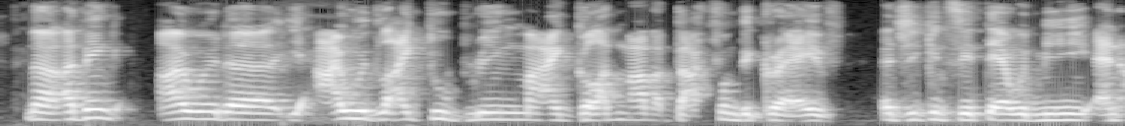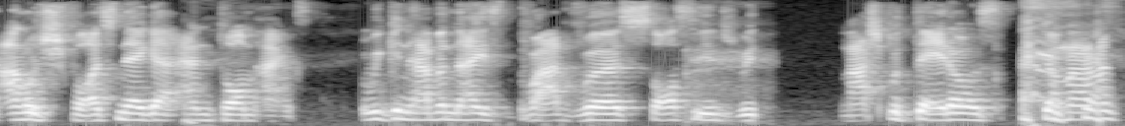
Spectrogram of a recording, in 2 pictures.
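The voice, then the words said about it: Arnold Schwarzenegger impression. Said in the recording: “do it in your Arnold Schwarzenegger voice ... speaking in an Arnie impersonation”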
